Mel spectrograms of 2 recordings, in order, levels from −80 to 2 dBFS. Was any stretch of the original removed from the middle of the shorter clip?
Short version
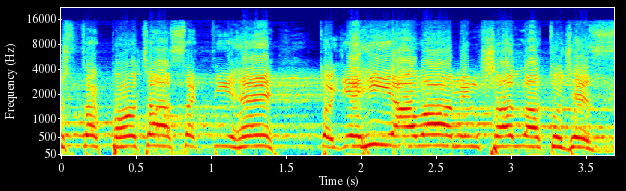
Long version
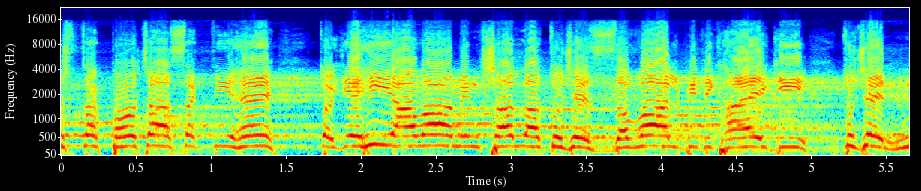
no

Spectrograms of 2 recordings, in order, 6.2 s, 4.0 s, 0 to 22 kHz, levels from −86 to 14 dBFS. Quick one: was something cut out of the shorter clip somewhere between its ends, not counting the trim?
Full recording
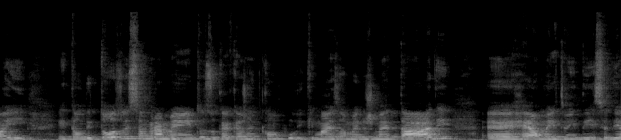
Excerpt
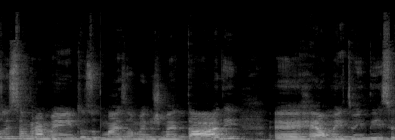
yes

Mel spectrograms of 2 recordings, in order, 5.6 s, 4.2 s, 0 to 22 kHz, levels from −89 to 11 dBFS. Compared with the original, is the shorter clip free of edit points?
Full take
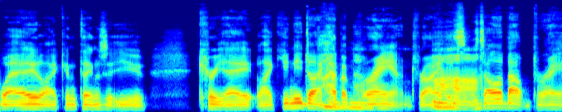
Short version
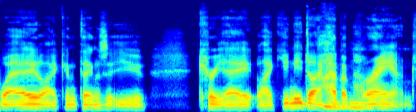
yes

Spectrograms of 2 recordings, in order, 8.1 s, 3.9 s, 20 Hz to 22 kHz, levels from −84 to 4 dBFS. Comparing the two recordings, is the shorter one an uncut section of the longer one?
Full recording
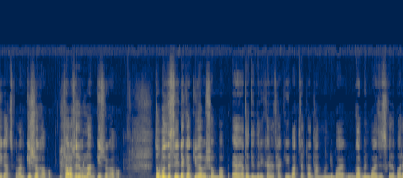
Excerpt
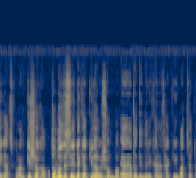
no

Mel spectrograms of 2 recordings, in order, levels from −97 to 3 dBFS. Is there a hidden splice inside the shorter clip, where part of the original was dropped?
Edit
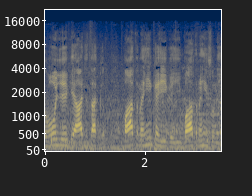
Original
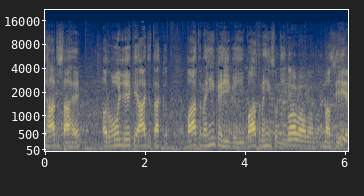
no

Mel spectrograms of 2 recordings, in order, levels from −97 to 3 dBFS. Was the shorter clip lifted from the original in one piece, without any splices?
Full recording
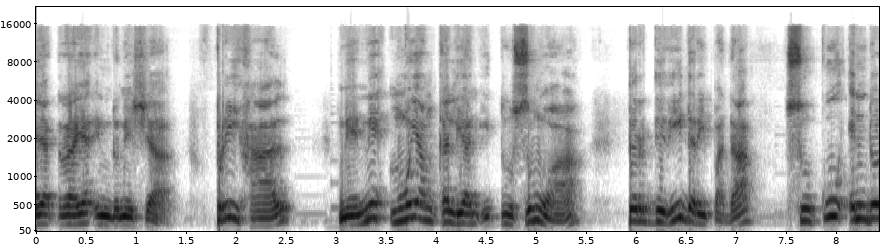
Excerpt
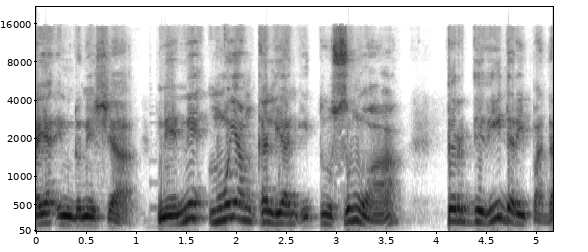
no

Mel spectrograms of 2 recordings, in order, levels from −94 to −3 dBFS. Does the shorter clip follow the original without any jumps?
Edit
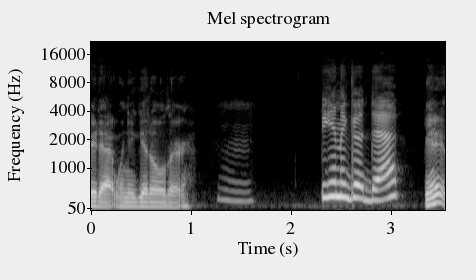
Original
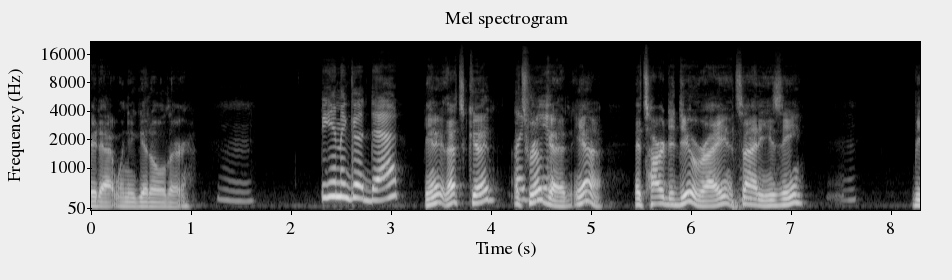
yes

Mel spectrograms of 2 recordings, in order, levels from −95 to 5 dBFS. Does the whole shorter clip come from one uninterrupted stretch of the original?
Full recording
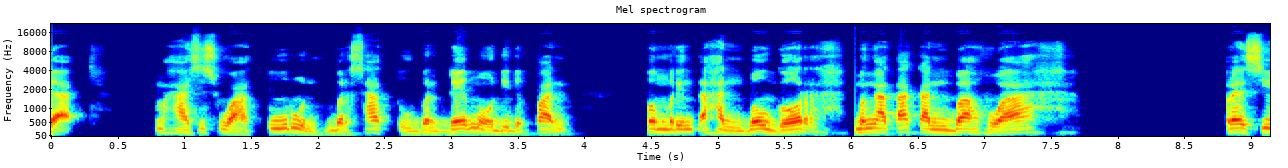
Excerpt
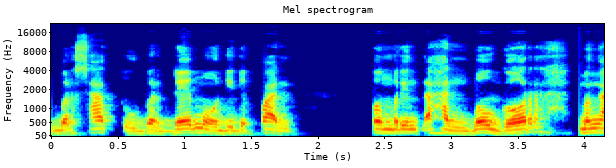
yes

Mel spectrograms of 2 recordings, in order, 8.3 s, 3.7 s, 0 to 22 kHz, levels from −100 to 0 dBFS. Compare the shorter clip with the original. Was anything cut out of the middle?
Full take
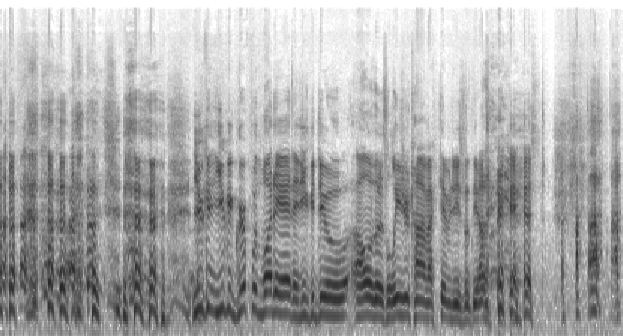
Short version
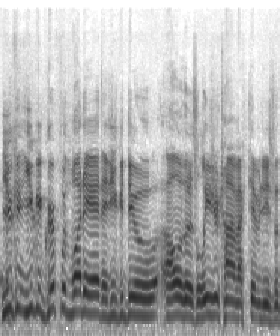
no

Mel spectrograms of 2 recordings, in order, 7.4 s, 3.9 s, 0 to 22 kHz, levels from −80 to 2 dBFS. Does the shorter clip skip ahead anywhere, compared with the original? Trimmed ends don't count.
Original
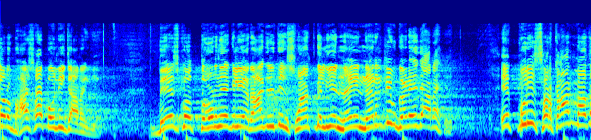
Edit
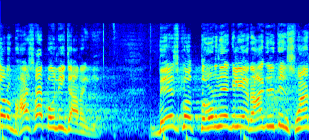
no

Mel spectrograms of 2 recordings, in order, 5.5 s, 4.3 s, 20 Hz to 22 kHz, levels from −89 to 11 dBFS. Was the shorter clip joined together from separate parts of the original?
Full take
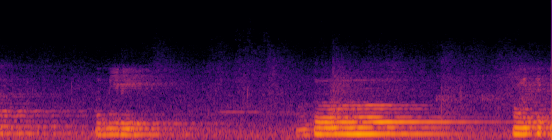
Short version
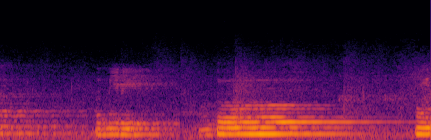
yes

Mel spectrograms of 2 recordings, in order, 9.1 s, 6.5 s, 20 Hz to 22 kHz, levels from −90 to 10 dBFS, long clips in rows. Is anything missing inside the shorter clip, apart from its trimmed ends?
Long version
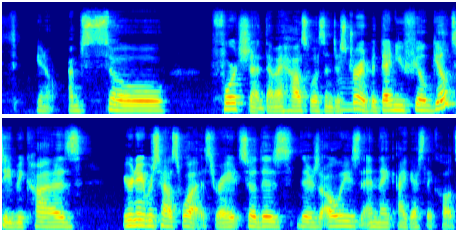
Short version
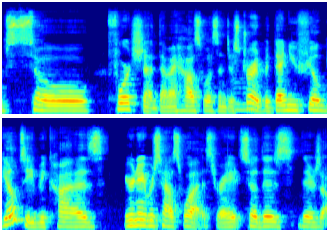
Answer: yes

